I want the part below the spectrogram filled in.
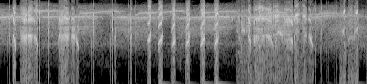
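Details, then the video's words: Swiftlet calls of the netral (neutral) kind: bursts of sharp, high chirps, spaced and evenly timed in the middle, then denser overlapping twitters toward the end, above a constant high-pitched hum. "SUARA BURUNG WALETNETRAL soUND"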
